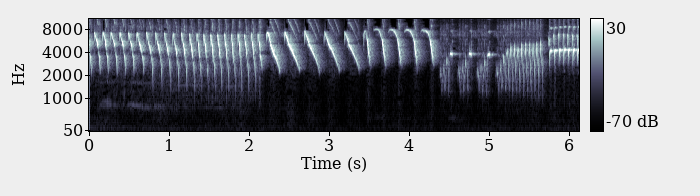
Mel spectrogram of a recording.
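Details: A male Belgian canary sings a rapid steady trill, then slower down-slurred whistles, short high chips, and a closing buzzy roll, clean and loud with no other sounds.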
